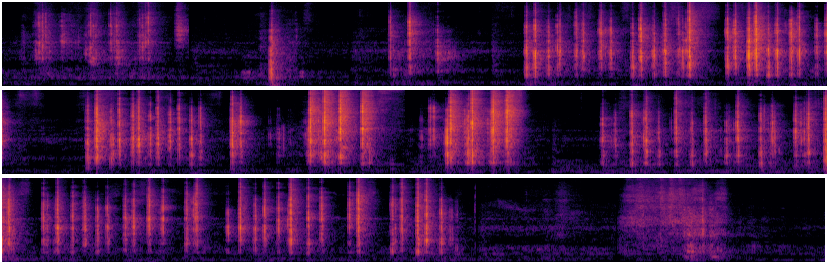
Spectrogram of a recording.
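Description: Plastic keys of a novelty calculator being pressed in quick runs of clicking taps, with short pauses between runs. Near the end, a brief soft scrape or rustle.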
